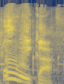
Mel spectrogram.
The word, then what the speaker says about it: Ubica: Ubica, con el acento en la U.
